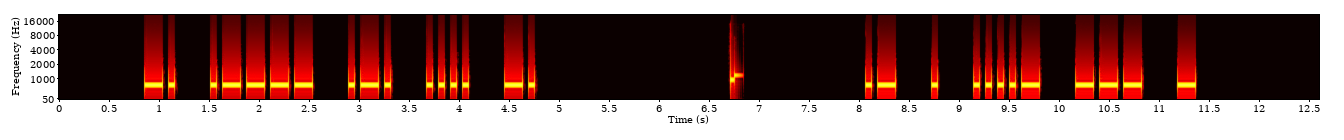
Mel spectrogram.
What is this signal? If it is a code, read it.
Morse code, heard as a keyed tone, about 20 wpm, spaced as for 14 wpm, 700 Hz. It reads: N1RHN AE4OT
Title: 069 Lesson 12g - Letter d - Call Signs 20wpm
